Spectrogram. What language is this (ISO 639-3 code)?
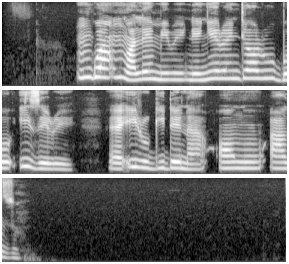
ibo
